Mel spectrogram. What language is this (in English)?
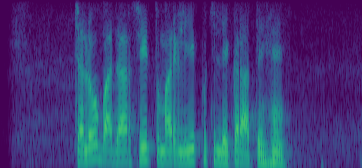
Hindi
